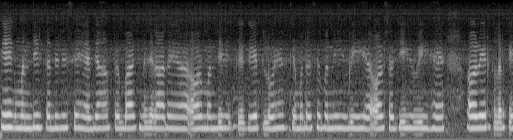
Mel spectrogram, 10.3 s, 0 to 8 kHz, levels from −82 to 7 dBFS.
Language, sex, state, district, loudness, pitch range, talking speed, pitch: Hindi, female, Jharkhand, Garhwa, -15 LUFS, 250-265 Hz, 185 wpm, 255 Hz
